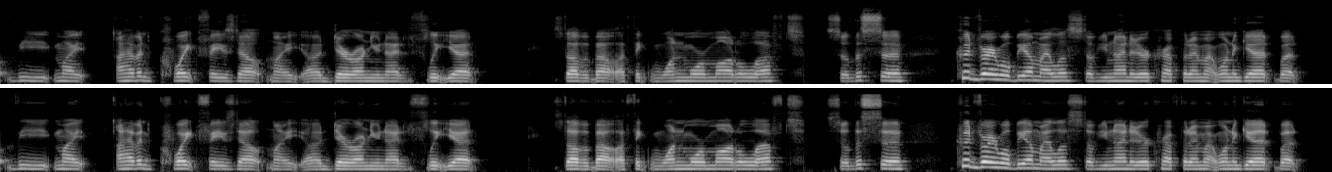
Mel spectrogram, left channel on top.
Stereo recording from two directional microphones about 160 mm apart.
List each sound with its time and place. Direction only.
0.1 s speech: 20° right (ahead or behind)
8.0 s speech: centre (ahead or behind)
